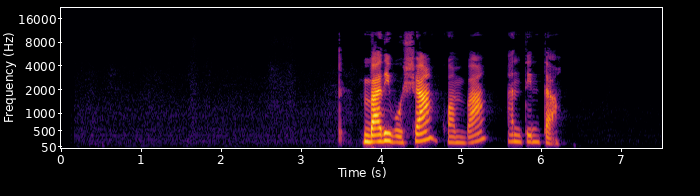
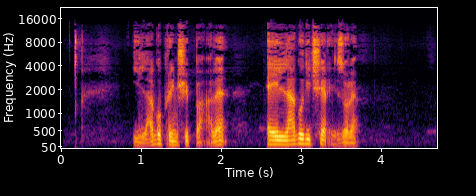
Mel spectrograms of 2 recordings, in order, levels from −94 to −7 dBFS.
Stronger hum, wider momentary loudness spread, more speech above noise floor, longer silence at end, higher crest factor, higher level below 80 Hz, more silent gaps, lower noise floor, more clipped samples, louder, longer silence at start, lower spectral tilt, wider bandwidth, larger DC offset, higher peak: neither; first, 20 LU vs 14 LU; first, 63 dB vs 50 dB; first, 1.3 s vs 1 s; first, 26 dB vs 20 dB; second, -78 dBFS vs -54 dBFS; neither; first, -85 dBFS vs -68 dBFS; neither; second, -21 LUFS vs -18 LUFS; first, 3.8 s vs 0.15 s; first, -6 dB/octave vs -3 dB/octave; second, 11 kHz vs 15 kHz; neither; about the same, 0 dBFS vs 0 dBFS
